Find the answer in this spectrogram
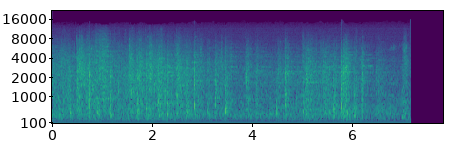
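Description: Freight cars of a grain train rolling past, their wheels clicking irregularly over the rail joints under a steady rattle of the cars. The sound cuts off suddenly near the end.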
